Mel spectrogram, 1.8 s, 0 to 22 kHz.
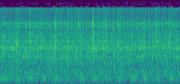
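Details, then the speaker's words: Grundig SCF 6100 cassette deck after replacing a defective transport gear: light, even mechanical whirr with soft ticks four or five times a second, much quieter with no grinding. Tape drive now runs normally, though it still eats tape. "It is better. And it's way more silent."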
